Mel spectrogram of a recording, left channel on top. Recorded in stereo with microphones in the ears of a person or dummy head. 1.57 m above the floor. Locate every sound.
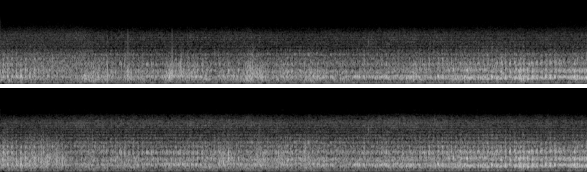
0.0 s a helicopter: 30° right (ahead or behind)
